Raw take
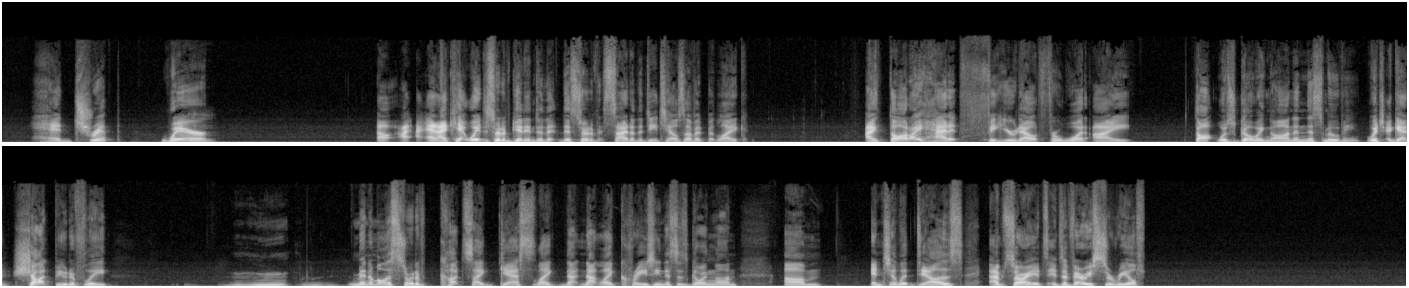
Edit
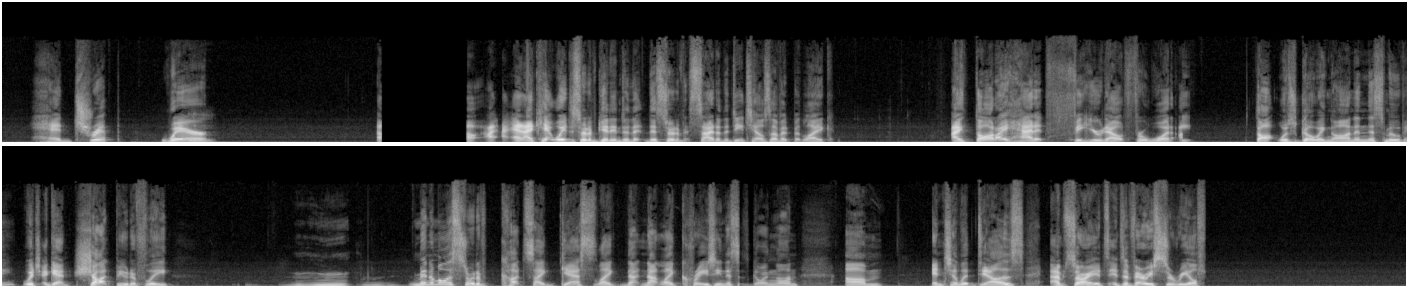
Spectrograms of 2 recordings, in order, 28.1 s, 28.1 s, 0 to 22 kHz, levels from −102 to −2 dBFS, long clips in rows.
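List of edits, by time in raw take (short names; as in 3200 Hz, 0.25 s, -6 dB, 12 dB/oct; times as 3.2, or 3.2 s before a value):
3.8 insert silence 0.86 s
10.95–11.2 cut
20.82–21.32 fade in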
